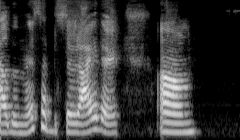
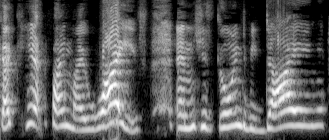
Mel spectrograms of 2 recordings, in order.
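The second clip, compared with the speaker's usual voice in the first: breaking down; 6 semitones higher, 7 dB louder, slower than usual. Retold or imitated. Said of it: "wants to break down and be like".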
